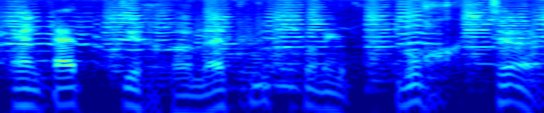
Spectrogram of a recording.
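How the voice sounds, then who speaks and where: A man's voice: fairly low pitch, natural voice. An actor dubbing a hesitant middle-aged fisherman father in a TV drama. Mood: flustered. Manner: hesitant, lots of fumbling. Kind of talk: dubbed TV drama. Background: music.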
